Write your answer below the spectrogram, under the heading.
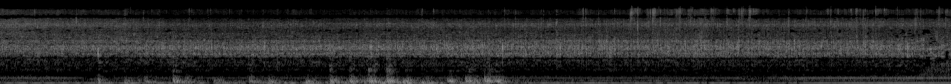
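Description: Flour-dredged chicken breast frying in melted butter in a pan: a steady sizzle. From about one to five seconds in, tongs shifting the chicken add light knocks and scrapes.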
